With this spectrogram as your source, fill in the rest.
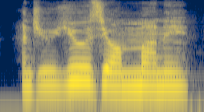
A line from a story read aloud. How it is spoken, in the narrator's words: said Annette bitterly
